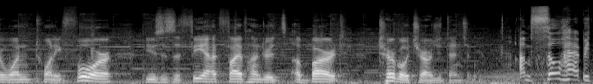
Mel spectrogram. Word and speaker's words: Abarth: and we have a 2017 Fiat 124 Spider aart is that how you say aart that's how you say it okay the big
